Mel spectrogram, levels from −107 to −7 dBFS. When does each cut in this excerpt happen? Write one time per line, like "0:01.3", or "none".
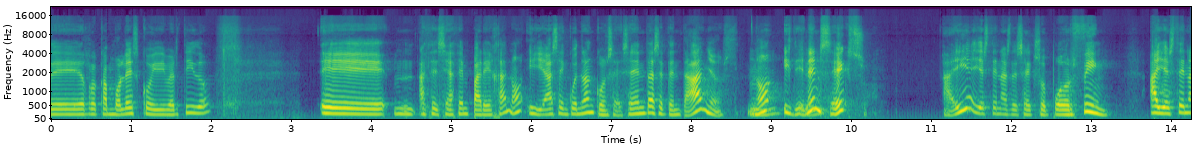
0:06.8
